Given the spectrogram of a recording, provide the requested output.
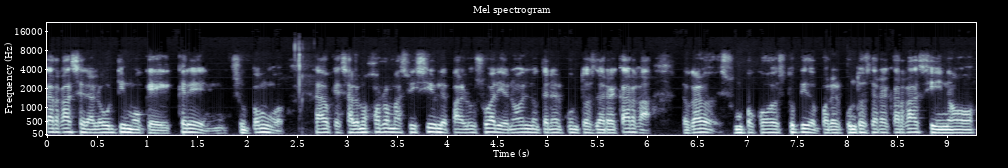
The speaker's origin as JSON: {"language": "Spanish", "town": "Zaragoza", "region": "Aragon", "country": "Spain", "said": "yo aquí por la zona de Zaragoza, de donde soy"}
